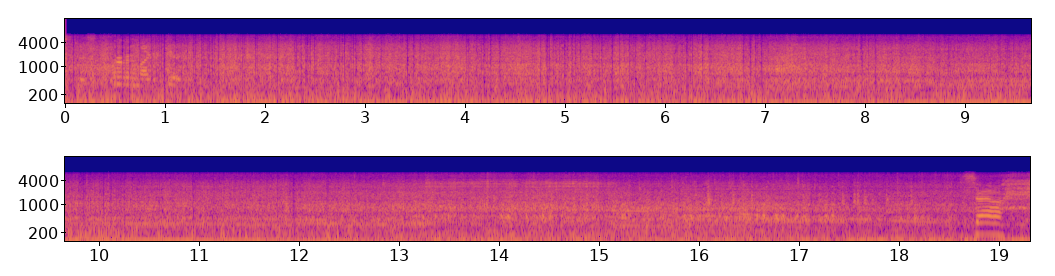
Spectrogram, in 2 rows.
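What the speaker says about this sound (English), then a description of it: "the engine is just purring like a kid." 1954 Ford F-100 pickup engine running while cruising at about 50 to 55 mph, a steady low rumble under continuous road and cab noise, with someone talking over it.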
